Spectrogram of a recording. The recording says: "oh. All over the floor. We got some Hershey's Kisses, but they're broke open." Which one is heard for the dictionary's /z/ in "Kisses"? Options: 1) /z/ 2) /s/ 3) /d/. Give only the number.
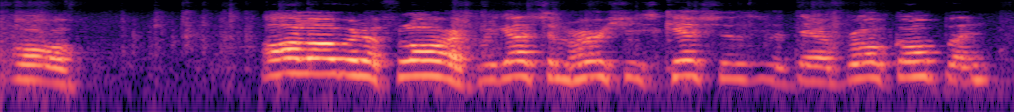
1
